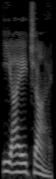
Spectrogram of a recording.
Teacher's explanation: an echo of the vowel after the breath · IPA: [ihi]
